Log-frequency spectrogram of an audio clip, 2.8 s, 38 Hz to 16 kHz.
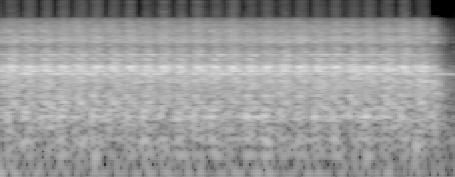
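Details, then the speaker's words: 1988 Suzuki Vitara 1600 wide boy auto, carbureted, off the road since 2004, cranked during a spark check. Fast, even starter cranking that never catches, stopping after about three seconds; spark is good and no fuel is suspected, later traced to the fuel pump. "got a good spark nice and turn off the ignition and uh I'll put that back in there so looks like we've got no fuel coming"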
